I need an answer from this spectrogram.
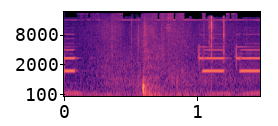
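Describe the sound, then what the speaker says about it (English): A mobile phone beeps for an incoming text message: two short, high electronic beeps in quick succession, fairly clear against quiet background noise. "What is that high-pitched beeping noise?"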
